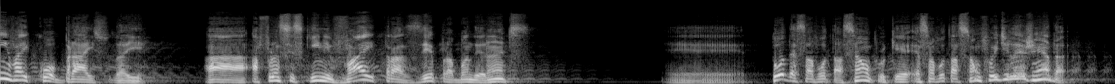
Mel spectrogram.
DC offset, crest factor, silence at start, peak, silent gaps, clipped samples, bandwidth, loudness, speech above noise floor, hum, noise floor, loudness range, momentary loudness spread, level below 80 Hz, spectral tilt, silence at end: under 0.1%; 16 dB; 0 s; -2 dBFS; none; under 0.1%; 12 kHz; -16 LUFS; 48 dB; none; -64 dBFS; 6 LU; 14 LU; -40 dBFS; -6 dB/octave; 0.35 s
